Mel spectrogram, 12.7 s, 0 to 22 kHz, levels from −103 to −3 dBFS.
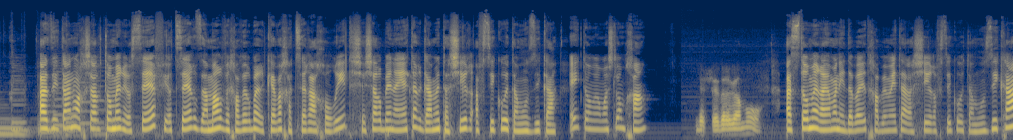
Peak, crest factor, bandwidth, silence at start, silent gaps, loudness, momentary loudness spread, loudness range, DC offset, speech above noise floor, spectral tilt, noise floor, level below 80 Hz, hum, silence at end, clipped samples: -2 dBFS; 24 dB; 15 kHz; 0 s; none; -25 LUFS; 12 LU; 6 LU; under 0.1%; 44 dB; -4 dB/octave; -68 dBFS; -58 dBFS; none; 0 s; under 0.1%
